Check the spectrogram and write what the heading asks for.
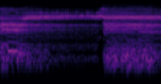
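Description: Recorded call of a marten, played as the sound matched to a stuffed marten on a wildlife-recognition trail. The call is loud, steady and noisy, and breaks off for an instant about one and a half seconds in before going on.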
